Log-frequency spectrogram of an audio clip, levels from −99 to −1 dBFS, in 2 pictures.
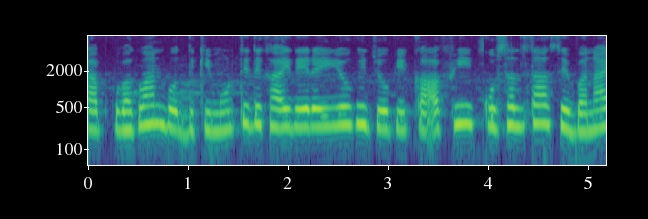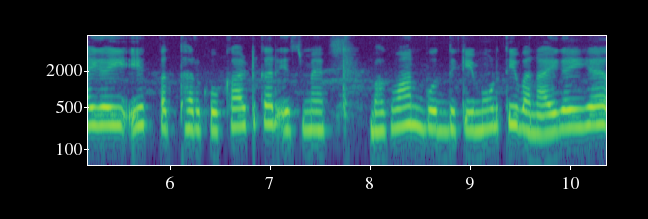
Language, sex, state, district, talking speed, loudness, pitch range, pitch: Hindi, female, Uttar Pradesh, Jalaun, 170 wpm, -24 LUFS, 215-260 Hz, 235 Hz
